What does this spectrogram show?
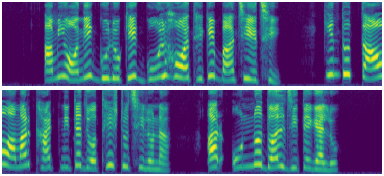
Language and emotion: Bengali, sad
